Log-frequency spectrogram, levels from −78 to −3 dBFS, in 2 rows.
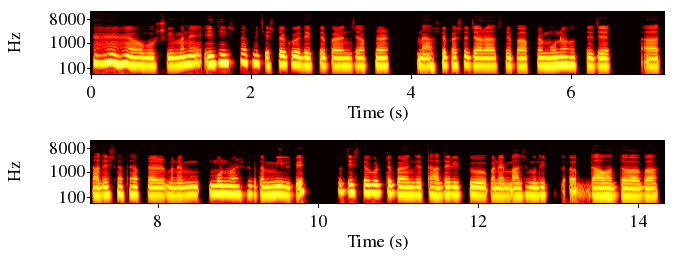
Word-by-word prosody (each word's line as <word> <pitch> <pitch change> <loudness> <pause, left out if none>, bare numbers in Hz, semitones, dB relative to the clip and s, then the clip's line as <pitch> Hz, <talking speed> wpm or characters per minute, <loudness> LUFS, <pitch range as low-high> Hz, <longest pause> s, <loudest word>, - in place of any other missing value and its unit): হ্যাঁ, 180 +1 +4
হ্যাঁ, 160 -4 +3
অবশ্যই। 135 0 -1
মানে 155 +2 +3 0.2
এই 160 - +5
জিনিসটা 180 +1 +1
আপনি 175 0 -2
চেষ্টা 140 +3 -2
করে 155 -1 +4
দেখতে 135 0 -2
পারেন 130 0 +2
যে, 135 - -3
আপনার, 135 +1 +1 0.4
না 130 - +2
আশেপাশে 140 +3 -3
যারা 130 0 +3
আছে 130 +1 -10
বা 130 - 0
আপনার 135 +1 -2
মনে 145 +2 +3
হচ্ছে 140 -1 -5
যে, 130 - +3 0.5
আ - - 0 0.2
তাদের 130 +1 0
সাথে 140 0 -3
আপনার 130 -1 0 0.2
মানে 125 0 -1
মু 135 - +1 0.3
মন 150 -1 +4
মানসিকতা 145 -1 -2 0.2
মিলবে। 135 -3 +1 0.4
তো - - -8
চেষ্টাও 165 0 +2
করতে 155 -1 +1
পারেন 135 -1 +3
যে, - - +2
তাদের 130 +1 +1
একটু 135 +1 -3 0.2
মানে 120 -1 0
মাঝে-মধ্যেই 125 +1 -1
একটু - - -39 0.2
আ - - +2 0.2
দাওয়াত 120 0 +4
দেওয়া 120 -1 +2
বা, 115 0 +3
135 Hz, 190 wpm, -22 LUFS, 130-145 Hz, 0.5 s, এই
